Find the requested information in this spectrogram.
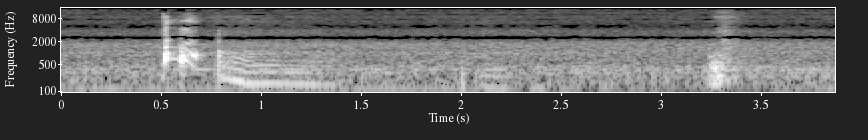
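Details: Two sudden, short, sharp hiccup catches of breath a few seconds apart in a quiet room; hiccups.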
